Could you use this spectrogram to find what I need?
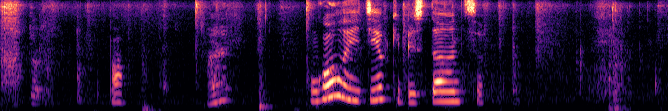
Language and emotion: Russian, sad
